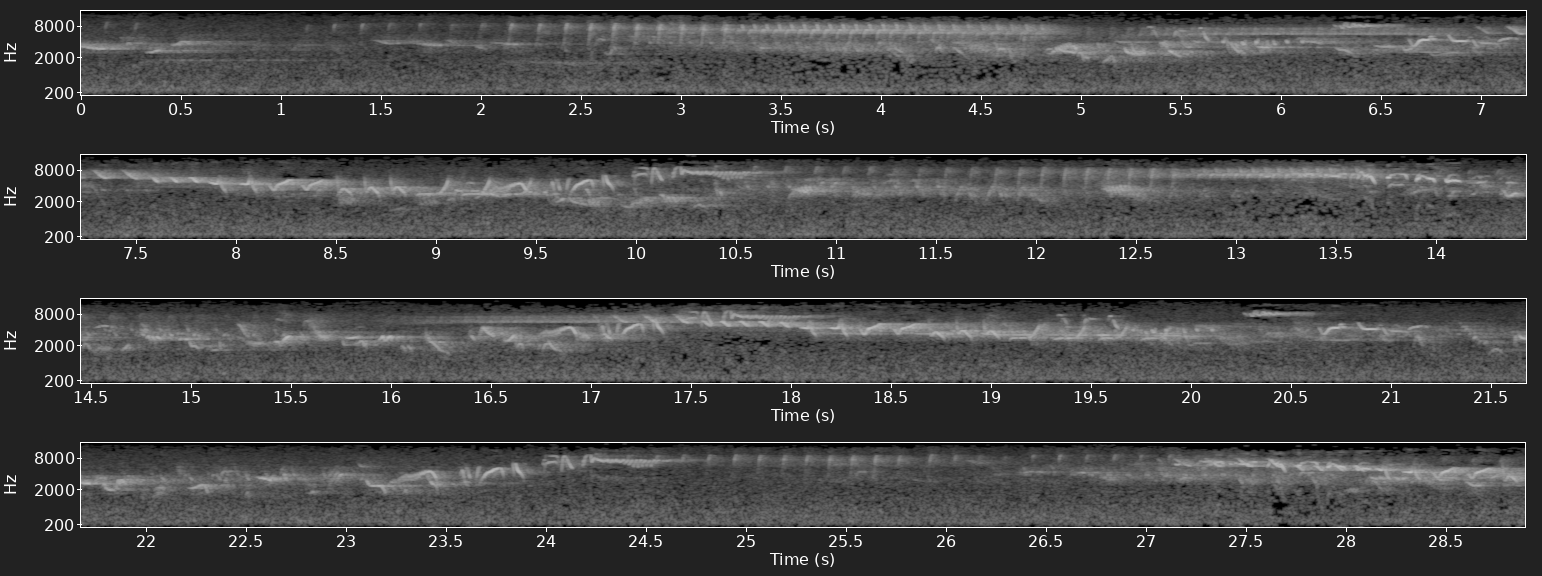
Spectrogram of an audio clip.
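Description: Songbirds singing in a busy chorus: many quick, high chirps and trills overlapping, growing louder and softer every few seconds.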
